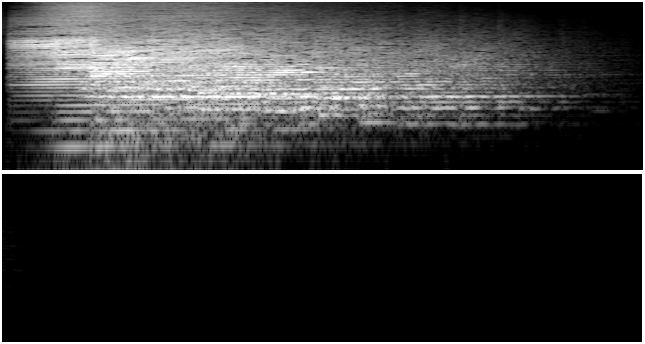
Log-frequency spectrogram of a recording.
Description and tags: Spice shipment
A distorted filtered mechanical sweep FX
riser-fx, up, machinery, spice-shipment, mechanical-fx, distorted, space, dune-spice, dune, Ignition, machine, Synth-FX, mechanical, sound-effect, FX, spice, filted, riser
